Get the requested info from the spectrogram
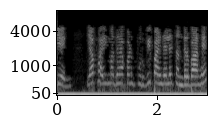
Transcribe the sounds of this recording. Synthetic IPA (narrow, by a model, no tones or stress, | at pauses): jel | jafaiməd̪ʱːjeapəɳpuɾʋiːpaɦilelesənd̪əɾbʱəːɦe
